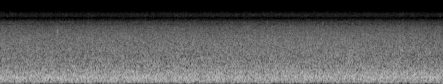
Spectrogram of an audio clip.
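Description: Steady rush of fast-flowing river water, an even loud roar with no breaks.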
